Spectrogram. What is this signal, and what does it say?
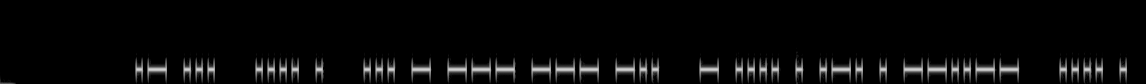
Morse code, heard as a keyed tone, about 21 wpm, 700 Hz. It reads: AS HE STOOD THERE, HE
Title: Sentences from Top 1600 Words 20wpm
